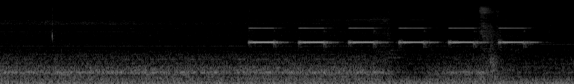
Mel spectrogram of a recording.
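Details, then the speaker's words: Repeated high-pitched beeps, about two a second, from a ventilator's high peak pressure alarm, shown as "high pressure" on screen during rapid sequence intubation training for nursing staff; most often caused by the patient being awake. "all the all the alarms will make that noise but then it'll actually say yeah across the screen"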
